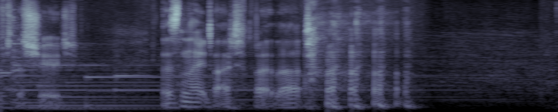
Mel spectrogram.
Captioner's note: laughs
